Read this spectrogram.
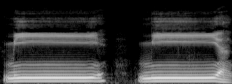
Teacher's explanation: Maka ini hukumnya masih idgham bi gunnah. Jadi bunyi nun sukunnya ini masuk melebur ke huruf ya ini.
